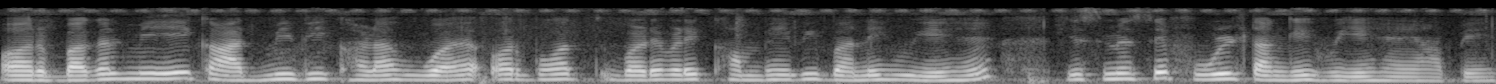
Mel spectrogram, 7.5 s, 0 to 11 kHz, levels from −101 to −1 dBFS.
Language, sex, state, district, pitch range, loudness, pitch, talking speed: Hindi, female, Bihar, Gopalganj, 175-205 Hz, -24 LUFS, 185 Hz, 215 wpm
